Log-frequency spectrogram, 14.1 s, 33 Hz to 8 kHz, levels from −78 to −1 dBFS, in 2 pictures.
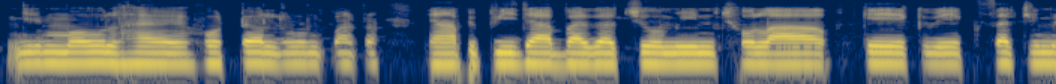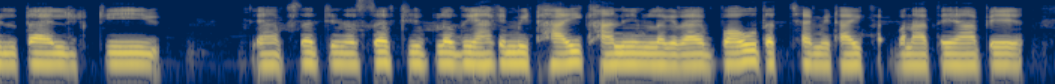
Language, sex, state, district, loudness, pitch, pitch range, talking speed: Hindi, male, Bihar, Saharsa, -17 LUFS, 130 Hz, 125-130 Hz, 180 wpm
